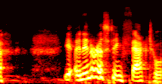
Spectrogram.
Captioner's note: chuckle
